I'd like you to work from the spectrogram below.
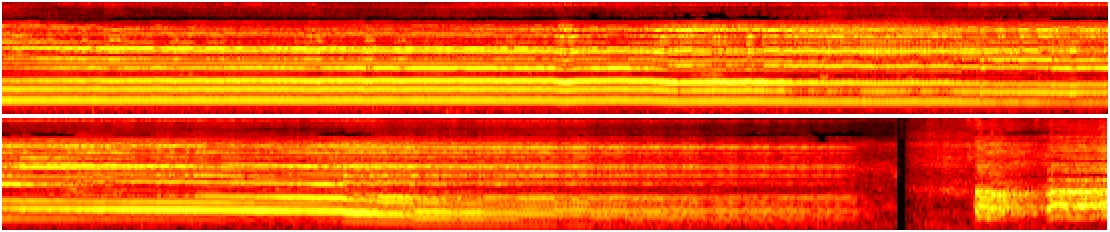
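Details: Pelung chicken of Cianjur, West Java, Indonesia, known for its long, musical crow: a very long sustained tone lasting about seven seconds with a gentle downward drift, then a sharper drop and fading tail, ending in brief noise.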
